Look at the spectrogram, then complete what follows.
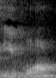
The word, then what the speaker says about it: Eve Lom: I think it's Eve Lom.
